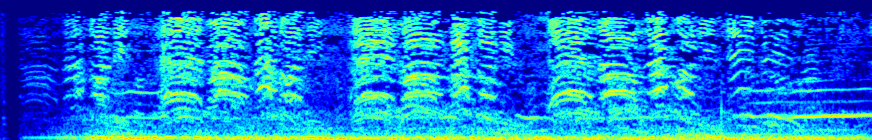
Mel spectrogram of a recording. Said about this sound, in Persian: بنا بر گزارش‌ها این تجمع با حضور چند صد نفر از بستگان زندانیانی که در جرایم عادی محکوم به اعدام شده اند برگزار شد. در ویدیوهایی که از این تجمع منتشر شده، صدای گریه برخی زنان حاضر در تجمع شنیده می شود و کودکان نیز فریاد می زنند اعدام نکنید.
